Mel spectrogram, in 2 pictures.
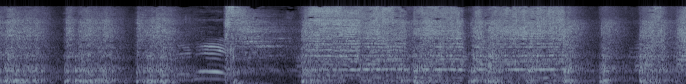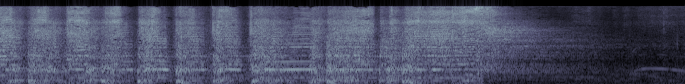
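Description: School marching band playing: a fast, even drum rhythm on snare drums with a steady held brass note over it, fading out near the end.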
